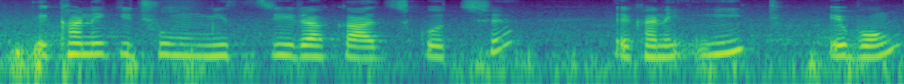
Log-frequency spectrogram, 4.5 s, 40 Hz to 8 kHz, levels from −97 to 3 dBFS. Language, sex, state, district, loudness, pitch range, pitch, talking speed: Bengali, female, West Bengal, Kolkata, -18 LUFS, 220-260 Hz, 235 Hz, 105 wpm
